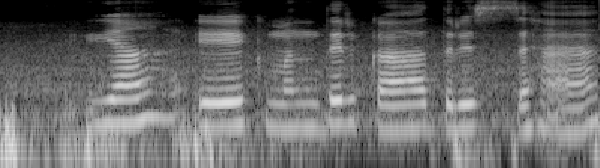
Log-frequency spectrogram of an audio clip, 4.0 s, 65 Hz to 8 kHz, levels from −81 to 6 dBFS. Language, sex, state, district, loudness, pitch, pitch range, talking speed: Hindi, male, Punjab, Fazilka, -16 LUFS, 205 Hz, 200-230 Hz, 90 wpm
